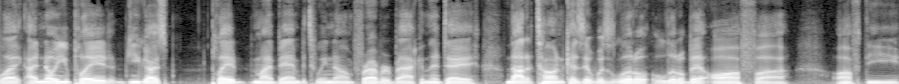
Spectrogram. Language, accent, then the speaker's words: English; Bennington, Vermont, United States; I was born in Bennington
